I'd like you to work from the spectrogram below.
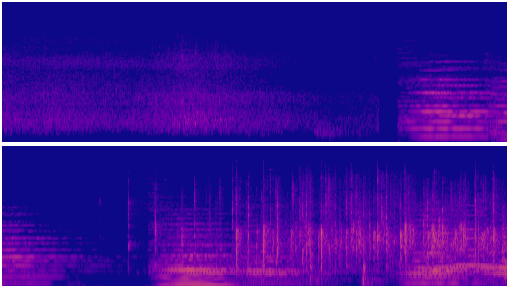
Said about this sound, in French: En voulant le reposer sur la table, il lui échappe des mains et se brise par terre. Des applaudissements et quelques ricanements s'élèvent des tables voilées.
